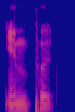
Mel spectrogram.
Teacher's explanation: the N, or the N sound, often becomes pronounced as M in the word input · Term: regressive assimilation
